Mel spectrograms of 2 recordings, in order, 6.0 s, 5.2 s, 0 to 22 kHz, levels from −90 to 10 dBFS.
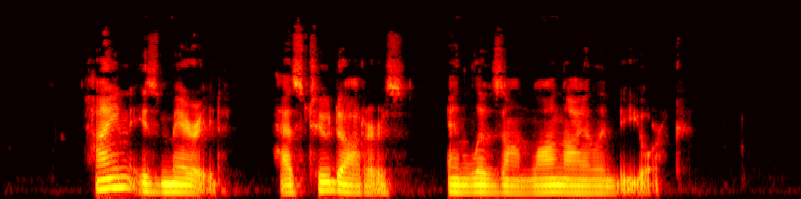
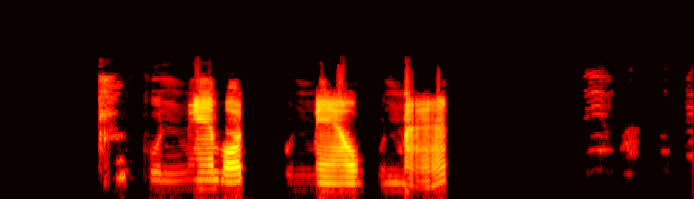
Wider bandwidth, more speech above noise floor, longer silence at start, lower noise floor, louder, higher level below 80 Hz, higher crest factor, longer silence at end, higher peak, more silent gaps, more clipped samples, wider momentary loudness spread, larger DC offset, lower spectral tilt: first, 11.5 kHz vs 7.8 kHz; second, 57 dB vs over 70 dB; about the same, 0.7 s vs 0.75 s; second, -77 dBFS vs under -90 dBFS; second, -21 LUFS vs -18 LUFS; first, -58 dBFS vs -72 dBFS; about the same, 18 dB vs 22 dB; first, 0.9 s vs 0.7 s; second, -4 dBFS vs 0 dBFS; second, none vs 1.90-2.13 s, 2.73-2.83 s, 3.37-4.34 s; neither; second, 11 LU vs 18 LU; neither; first, -7 dB/octave vs -2.5 dB/octave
